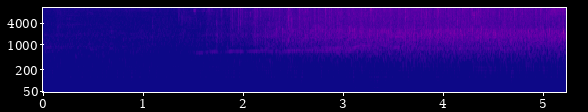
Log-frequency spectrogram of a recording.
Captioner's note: applause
